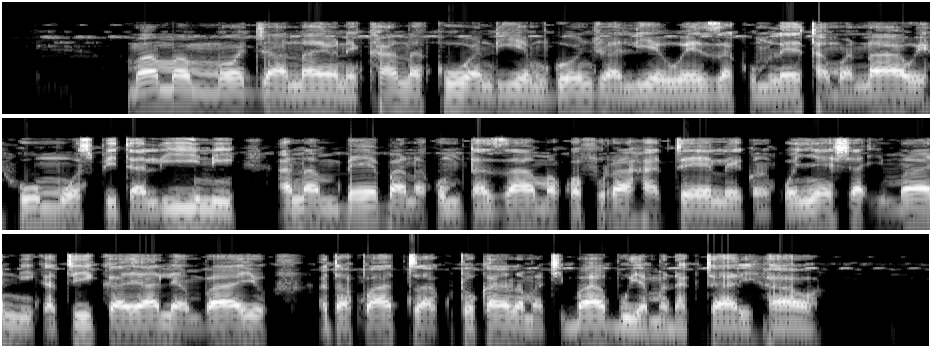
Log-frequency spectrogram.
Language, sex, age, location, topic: Swahili, male, 18-24, Kisumu, health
